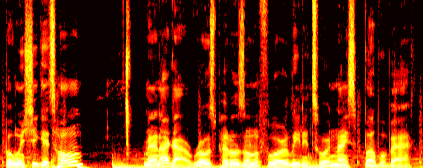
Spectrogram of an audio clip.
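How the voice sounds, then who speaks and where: Audio drama role: smooth-talking, teasing young American street guy played by a man, big pitch swings, light music bed. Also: sing-song, normal speed, darkish tone. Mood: boastful, playful. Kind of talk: casual audio drama dialogue.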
